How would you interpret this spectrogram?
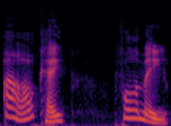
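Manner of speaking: high chirpy officer voice; brisk, high officer leading the way; pound officer. A narrator's reading. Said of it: "Dog pound officer says".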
